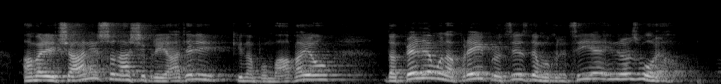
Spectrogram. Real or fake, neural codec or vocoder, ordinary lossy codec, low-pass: real; none; none; 7.2 kHz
